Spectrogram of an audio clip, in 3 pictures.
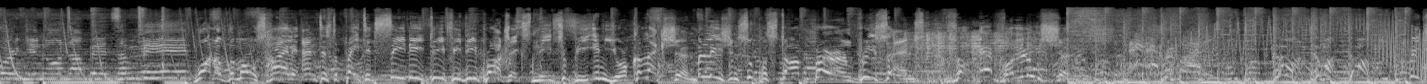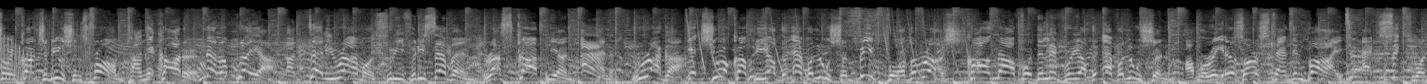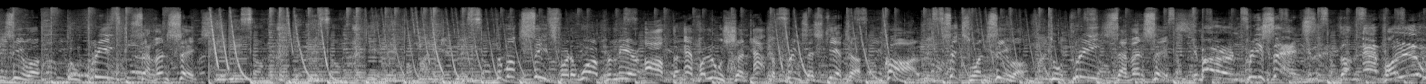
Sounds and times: Music: 0.0s - 42.8s
Speech: 1.6s - 31.1s, 33.3s - 42.8s.

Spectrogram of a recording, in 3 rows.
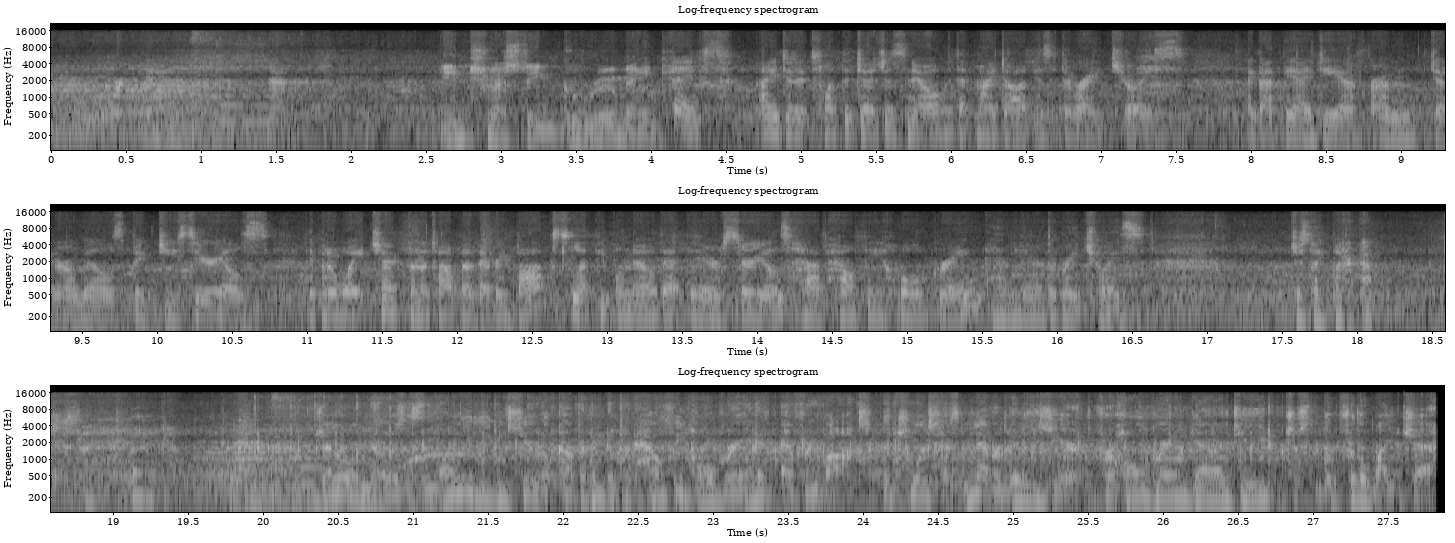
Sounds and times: Music: 0.0s - 2.1s, 19.4s - 27.7s
Speech: 20.3s - 27.8s.

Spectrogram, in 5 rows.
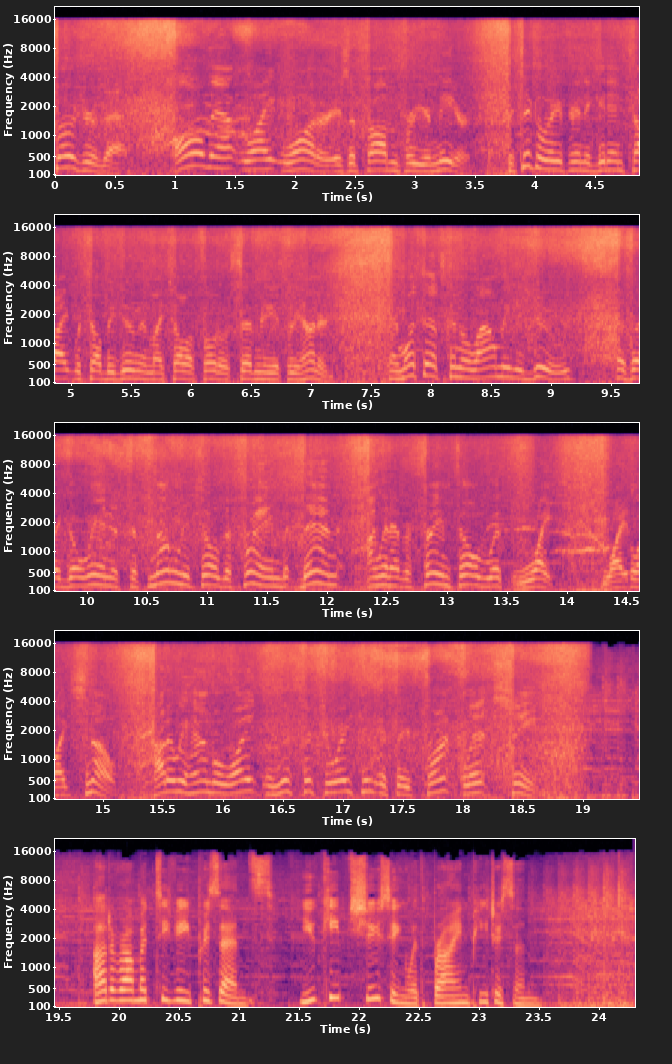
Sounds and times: Speech: 0.0s - 18.6s, 19.8s - 23.5s.

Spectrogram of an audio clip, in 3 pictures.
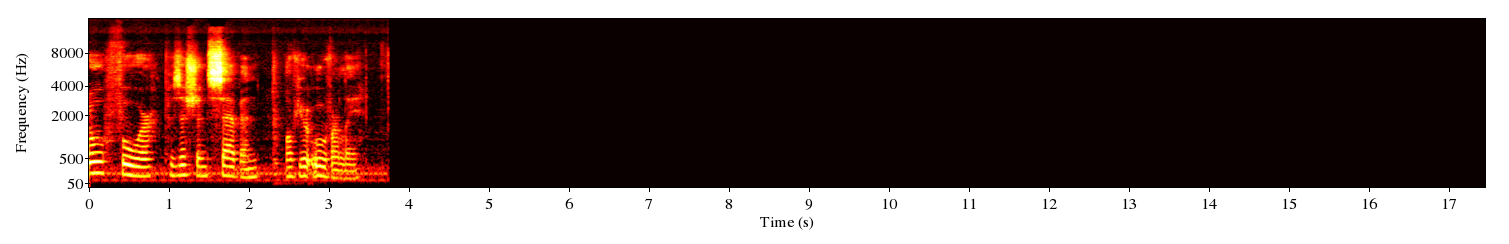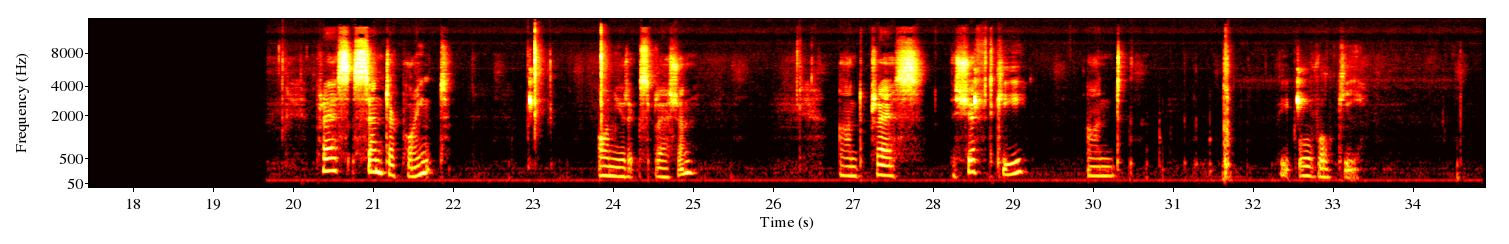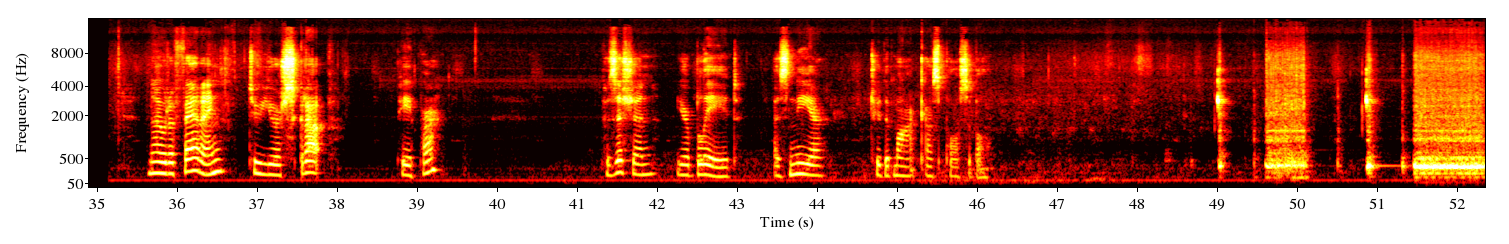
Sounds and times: Speech: 0.0s - 3.5s, 20.3s - 22.0s, 23.8s - 25.1s, 26.8s - 29.2s, 30.0s - 30.5s, 32.3s - 33.5s, 35.6s - 38.1s, 38.8s - 39.4s, 41.3s - 46.2s.

